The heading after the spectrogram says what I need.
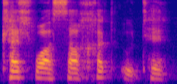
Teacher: So this chat is always low tone, and that's how we know it's an object pronoun.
